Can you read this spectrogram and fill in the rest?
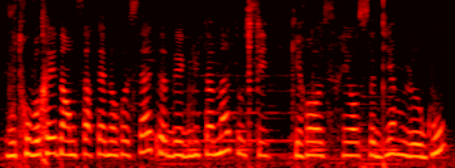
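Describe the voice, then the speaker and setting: A woman's voice: fairly high pitch, steady tone, brisk, dark tone, soft background music. Hesitant woman explaining a recipe. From Vietnam. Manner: hesitant, frequent "euh" fillers, step-by-step explaining. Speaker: cooking association cofounder demonstrating a recipe. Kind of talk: casual cooking demonstration.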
